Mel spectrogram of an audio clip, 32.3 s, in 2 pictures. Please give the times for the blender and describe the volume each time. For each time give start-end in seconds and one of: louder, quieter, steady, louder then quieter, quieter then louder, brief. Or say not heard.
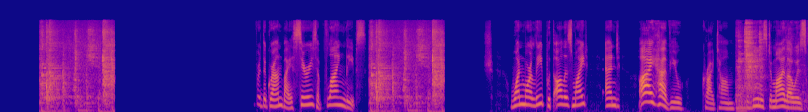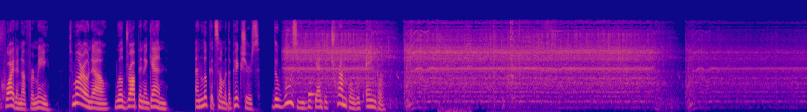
21.8-32.2 quieter.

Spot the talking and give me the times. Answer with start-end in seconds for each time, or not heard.
5.1-7.2, 9.8-24.3.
